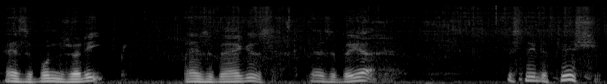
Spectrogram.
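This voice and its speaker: A man's voice: medium pitch, slow, warm tone, a little hiss or hum, rough recording. A man with a Teesside accent chatting casually and colloquially as he vlogs outdoors. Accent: Teesside English. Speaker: angler vlogger. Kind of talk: casual vlog chat. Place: outdoors on a riverbank at night. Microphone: camera or phone mic.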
